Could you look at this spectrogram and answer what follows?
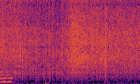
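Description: Ginger, mushrooms, spring onions, yellow pepper and cabbage sizzle in a hot pan for a noodle bowl, a steady bright hiss with faint crackles throughout, alone and fairly quiet.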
